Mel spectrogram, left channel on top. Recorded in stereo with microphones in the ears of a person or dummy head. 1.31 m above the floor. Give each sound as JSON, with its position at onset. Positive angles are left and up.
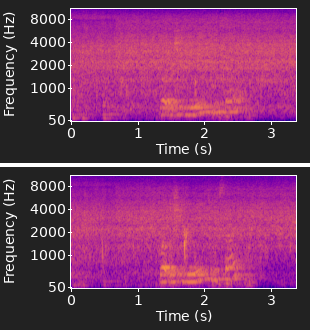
{"t": 1.3, "sound": "a woman speaking", "side_deg": -50, "distance_m": 2.0}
